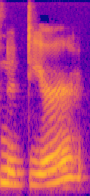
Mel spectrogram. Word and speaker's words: nadir: I believe it's pronounced nadir, N A D I R.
